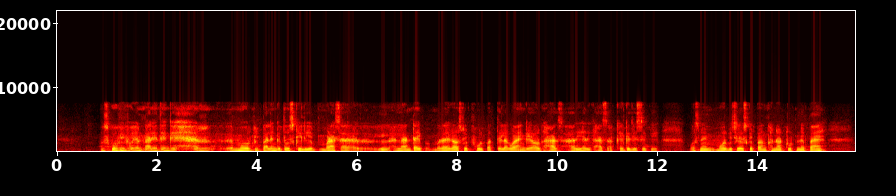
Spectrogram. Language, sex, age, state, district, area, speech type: Hindi, female, 60+, Uttar Pradesh, Chandauli, urban, spontaneous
